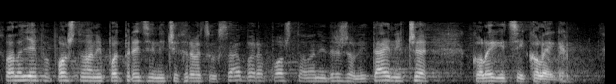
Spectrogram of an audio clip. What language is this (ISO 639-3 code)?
hrv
